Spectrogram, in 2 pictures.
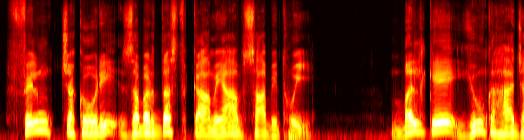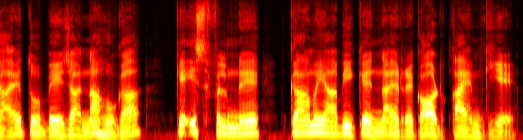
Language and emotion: Urdu, neutral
